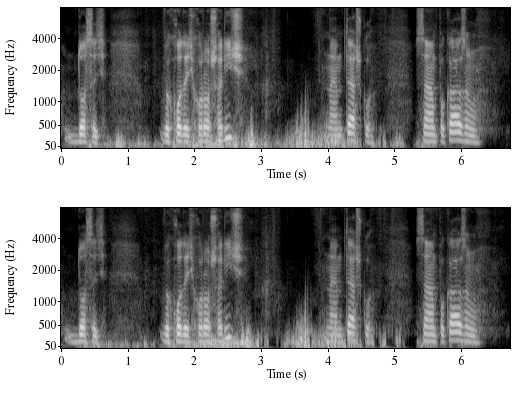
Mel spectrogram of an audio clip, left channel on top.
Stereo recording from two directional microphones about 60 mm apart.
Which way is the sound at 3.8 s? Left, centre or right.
Right.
